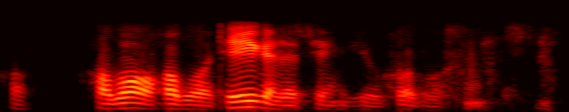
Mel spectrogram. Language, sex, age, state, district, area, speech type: Assamese, male, 30-45, Assam, Nagaon, rural, conversation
